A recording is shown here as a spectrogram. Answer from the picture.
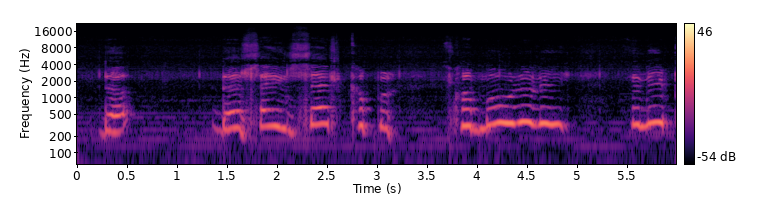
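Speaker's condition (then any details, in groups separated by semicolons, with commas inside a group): Cerebral palsy; since birth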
